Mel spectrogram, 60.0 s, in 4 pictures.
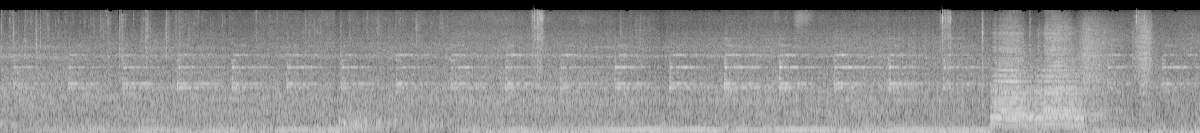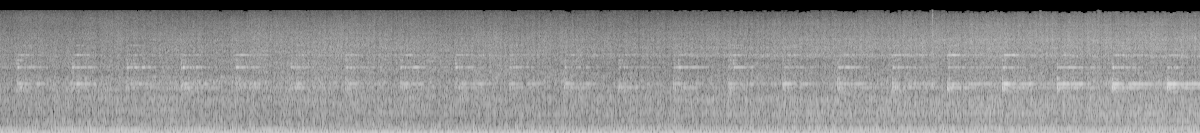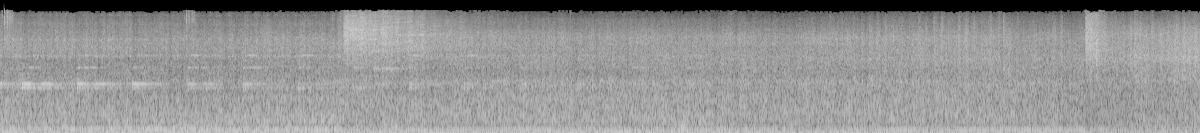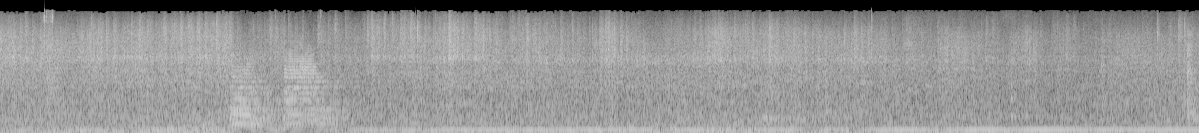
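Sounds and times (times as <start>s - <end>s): train wheels rumbling on rail: 0.0s - 59.9s
train horn blast: 12.3s - 14.2s, 47.8s - 49.6s.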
